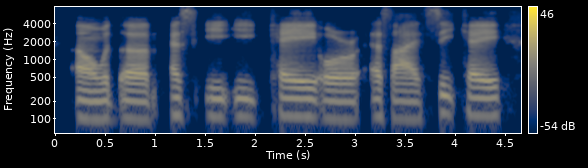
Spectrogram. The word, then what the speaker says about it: Sikh: lot of people say seek with the s-e-e-k or s-i-c-k but it's pronounced sick though sick word means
